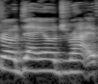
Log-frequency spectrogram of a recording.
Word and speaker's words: Rodeo Drive: And yes, you guys, it is pronounced Rodeo Drive.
